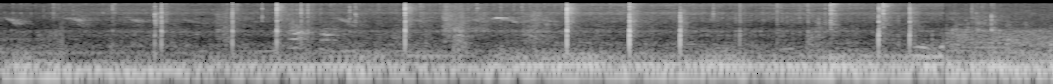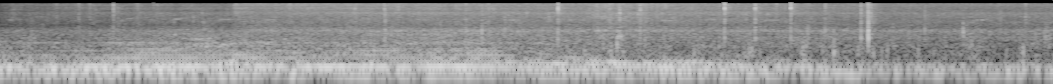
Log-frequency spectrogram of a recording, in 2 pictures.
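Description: Charcoal fire crackling with sharp pops under chickens on a wire grill, over a low rumble. About six seconds in, marinade poured from a wok onto the hot chickens adds a sizzling hiss, while a low humming tone runs for a few seconds midway.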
